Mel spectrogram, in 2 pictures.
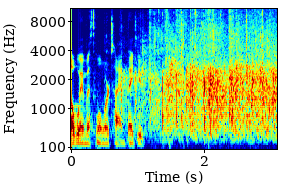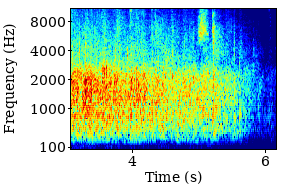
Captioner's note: applause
